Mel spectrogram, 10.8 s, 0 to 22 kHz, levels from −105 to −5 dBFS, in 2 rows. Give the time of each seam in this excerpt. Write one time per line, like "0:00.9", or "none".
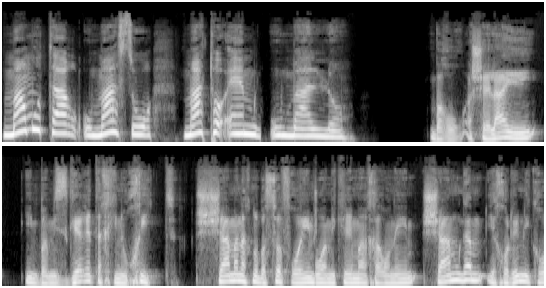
0:02.6
0:08.5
